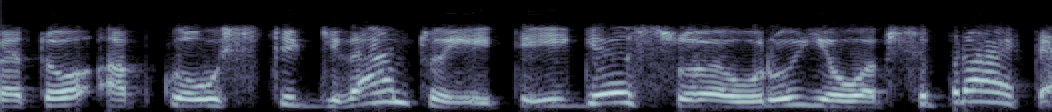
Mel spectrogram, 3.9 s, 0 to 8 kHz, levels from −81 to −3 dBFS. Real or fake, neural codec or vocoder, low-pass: fake; vocoder, 44.1 kHz, 128 mel bands, Pupu-Vocoder; 7.2 kHz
